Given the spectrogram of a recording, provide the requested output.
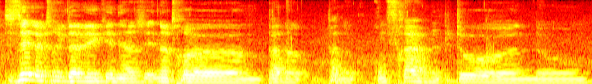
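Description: A man's voice: mid-range voice, steady tone, a little slow, roomy sound, a little hiss or hum. A man co-hosting a local radio show, hesitant and searching for words in casual banter. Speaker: radio co-host. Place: local web radio studio.

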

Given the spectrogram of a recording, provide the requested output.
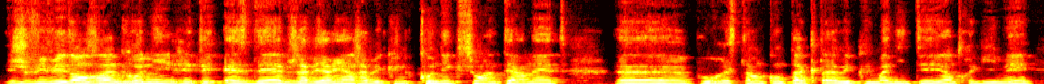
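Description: A man talking casually on a live stream, restarting and repeating words, often trailing off quietly. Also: mid-range voice, steady tone, moderate pace. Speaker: guest speaker.

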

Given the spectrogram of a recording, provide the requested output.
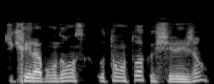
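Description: A man's voice: fairly high pitch, fairly quick, no echo, dull audio. A man speaking as a guest in an earnest, encouraging way, often repeating himself. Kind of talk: casual live conversation.

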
